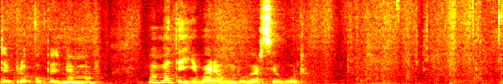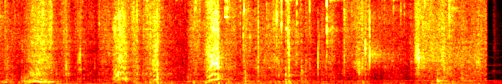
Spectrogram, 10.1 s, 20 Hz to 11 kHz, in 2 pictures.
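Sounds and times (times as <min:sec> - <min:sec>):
backpack zipper being pulled: 0:03.1 - 0:09.9.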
